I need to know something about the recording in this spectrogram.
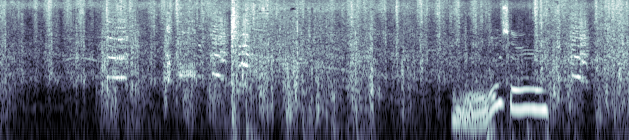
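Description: Wings flap and beat in quick bursts.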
